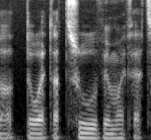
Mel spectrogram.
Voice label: "twf", Welsh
